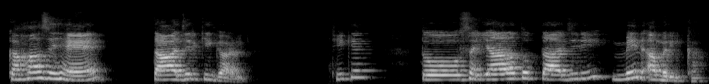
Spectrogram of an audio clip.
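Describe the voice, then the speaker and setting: A woman teaches an Arabic lesson at a patient pace, repeating each phrase and checking that her students follow. Her voice sits at an ordinary middle pitch. The room around her is roomy and echoey. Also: recorded from a distance. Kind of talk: language lesson.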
